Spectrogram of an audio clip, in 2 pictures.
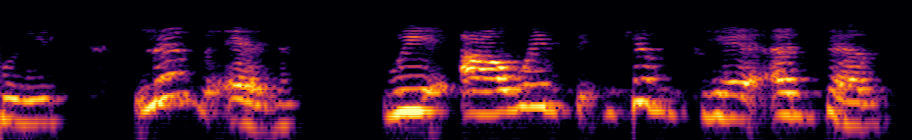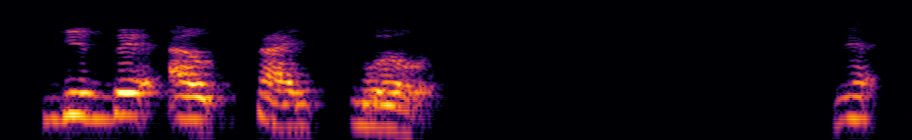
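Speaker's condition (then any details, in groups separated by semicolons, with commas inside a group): Cerebral palsy; affects speech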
